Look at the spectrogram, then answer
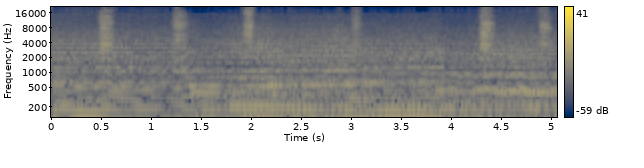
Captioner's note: Eliza sobbing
